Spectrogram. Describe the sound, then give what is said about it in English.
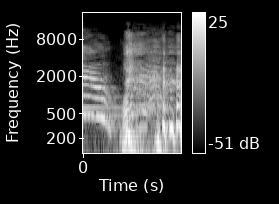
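A person does a brief, drawn-out meow imitation with a falling pitch as their buzz-in animal sound for a game, quickly followed by noisy bursts of laughter or coughing. “How about a cat?”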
